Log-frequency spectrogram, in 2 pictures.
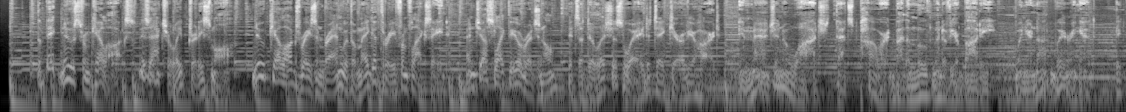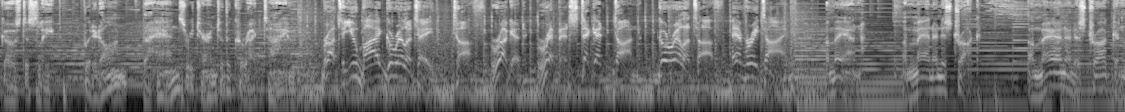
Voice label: US English Commercial, Male

